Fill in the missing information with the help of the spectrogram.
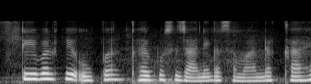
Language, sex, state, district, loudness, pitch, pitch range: Hindi, female, Haryana, Rohtak, -14 LUFS, 200 Hz, 185-225 Hz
